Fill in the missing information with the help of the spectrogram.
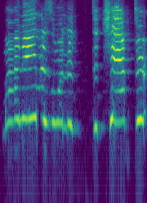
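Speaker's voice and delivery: squealing high and loud; thrilled, voice jumping way up; excited author. Retold or imitated. New author seeing her name in the chapter, squealing high. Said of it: "You're like".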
